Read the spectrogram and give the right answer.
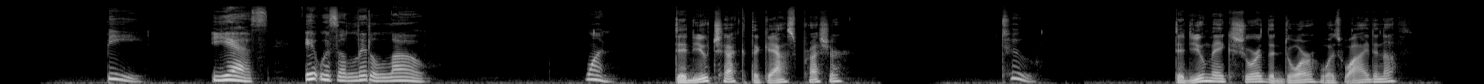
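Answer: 1: Did you check the gas pressure?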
